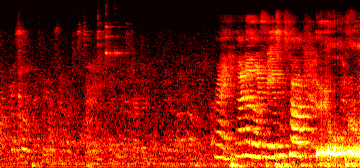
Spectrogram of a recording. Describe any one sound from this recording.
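A drummer pounds the drums and cymbals.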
